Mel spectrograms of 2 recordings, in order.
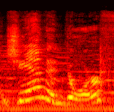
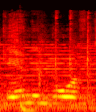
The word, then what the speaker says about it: Ganondorf: Do you also pronounce it Janendorf? No. I was about to pronounce it the Dread. Great as Dread. Yeah. So, there's this one VTuber who never heard the word Ganondorf said for the longest time, and she always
